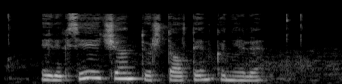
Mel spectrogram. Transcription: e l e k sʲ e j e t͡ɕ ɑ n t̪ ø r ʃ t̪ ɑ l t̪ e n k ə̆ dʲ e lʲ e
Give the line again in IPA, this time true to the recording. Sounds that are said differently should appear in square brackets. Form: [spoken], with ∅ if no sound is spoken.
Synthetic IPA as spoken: e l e k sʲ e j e t͡ɕ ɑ n t̪ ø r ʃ t̪ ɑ l t̪ e n k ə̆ [nʲ] e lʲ e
